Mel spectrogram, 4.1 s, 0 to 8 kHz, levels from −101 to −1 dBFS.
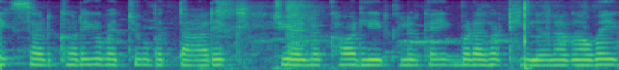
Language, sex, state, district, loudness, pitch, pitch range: Hindi, female, Punjab, Fazilka, -25 LUFS, 235 Hz, 225-235 Hz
